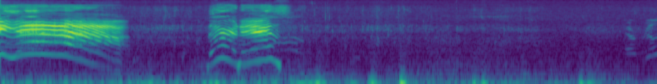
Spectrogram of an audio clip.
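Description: Loud wordless voice calls, each swooping up and down in pitch, ending about a second in, with a second short bout of the same calls about two seconds in.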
